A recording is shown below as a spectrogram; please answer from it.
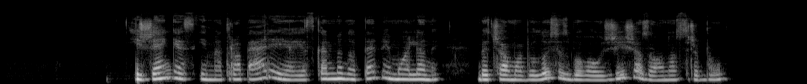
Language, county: Lithuanian, Alytus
